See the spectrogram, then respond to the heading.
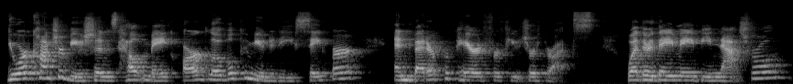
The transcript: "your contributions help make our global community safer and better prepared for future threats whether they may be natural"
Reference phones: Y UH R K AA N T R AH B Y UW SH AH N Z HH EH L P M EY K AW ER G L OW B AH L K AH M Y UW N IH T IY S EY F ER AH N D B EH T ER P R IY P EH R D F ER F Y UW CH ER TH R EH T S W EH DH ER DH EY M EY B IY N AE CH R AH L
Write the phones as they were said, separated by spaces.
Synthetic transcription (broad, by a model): Y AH R K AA N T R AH B Y UW SH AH N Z HH EH L P M EY K AW ER G L OW B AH L K AH M Y UW N IH T IY S EY F ER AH N B EH T ER P R IY P EH R D F ER F Y UW CH ER TH R EH T S W EH DH ER DH EY M EY B IY N AE CH R L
